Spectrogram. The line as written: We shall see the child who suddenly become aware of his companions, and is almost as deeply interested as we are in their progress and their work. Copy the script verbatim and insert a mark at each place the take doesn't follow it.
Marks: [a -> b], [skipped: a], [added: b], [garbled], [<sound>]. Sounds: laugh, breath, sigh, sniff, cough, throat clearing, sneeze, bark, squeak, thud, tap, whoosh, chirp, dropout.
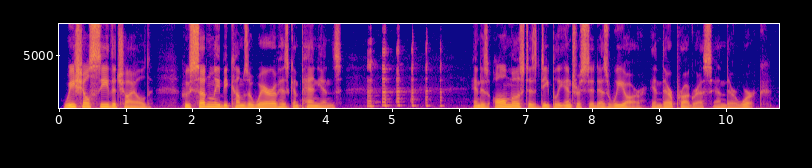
We shall see the child who suddenly [become -> becomes] aware of his companions, [laugh] and is almost as deeply interested as we are in their progress and their work.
